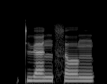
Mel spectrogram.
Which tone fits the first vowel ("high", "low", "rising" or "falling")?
high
